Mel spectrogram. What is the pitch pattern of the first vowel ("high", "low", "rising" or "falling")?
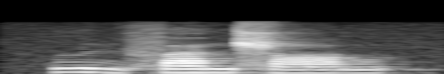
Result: falling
